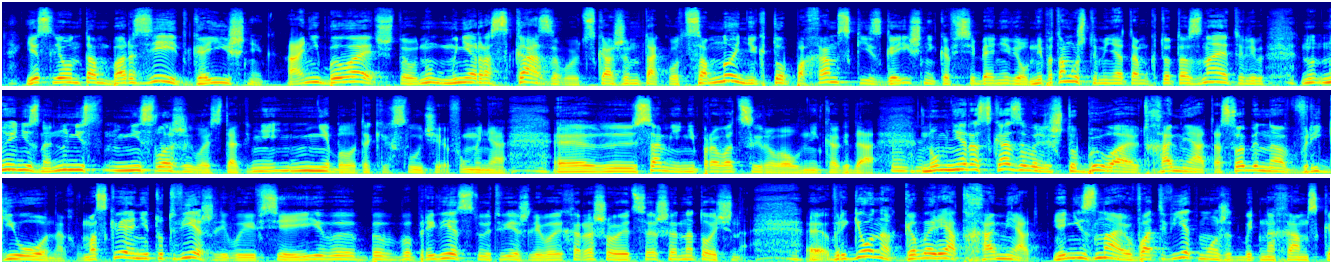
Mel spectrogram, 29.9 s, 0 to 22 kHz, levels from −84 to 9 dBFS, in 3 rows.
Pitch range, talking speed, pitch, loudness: 130-190 Hz, 185 wpm, 155 Hz, -20 LUFS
